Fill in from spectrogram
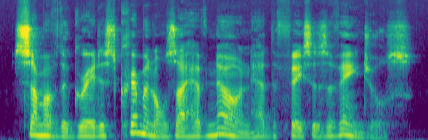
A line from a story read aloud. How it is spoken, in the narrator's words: remarked Poirot cheerfully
